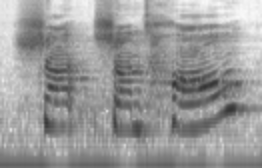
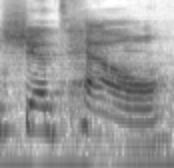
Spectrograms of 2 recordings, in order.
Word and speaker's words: Chantal: I mean Chantel. I'm sorry. Is it Chantel? Chantel or Chantal? Actually, you pronounced it correctly the first time, but obviously my skin color has now changed my name pronunciation, but sure, whatever.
